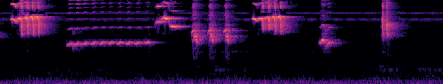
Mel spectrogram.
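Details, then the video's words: Tledekan gunung, a forktail, giving a high, varied song: sharp bursts of chirps, long steady whistled notes, a quick triple of clipped notes, then scattered single calls. "Tarian indah Tledekan Gunung"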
